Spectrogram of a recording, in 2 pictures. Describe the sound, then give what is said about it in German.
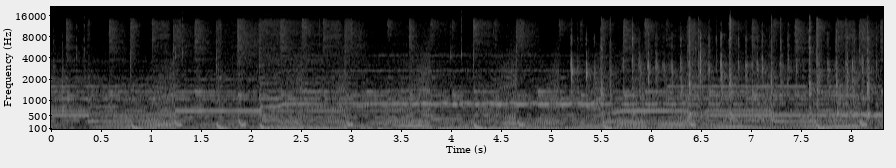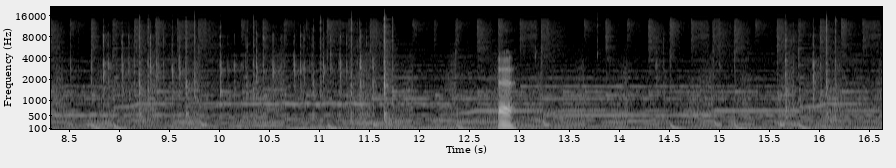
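Steady, rapid typing on a computer keyboard with an English layout, a continuous patter of key clicks with brief pauses and one sharper knock near the end, no voices. “Ich habe englische Tastatur-Layout.”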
